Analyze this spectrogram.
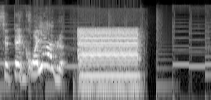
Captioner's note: buuuuzzz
